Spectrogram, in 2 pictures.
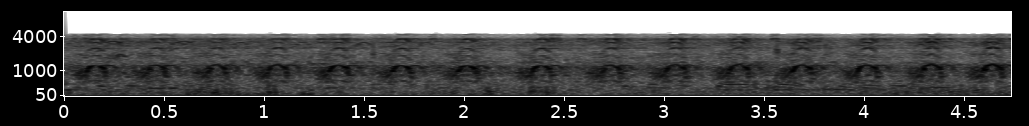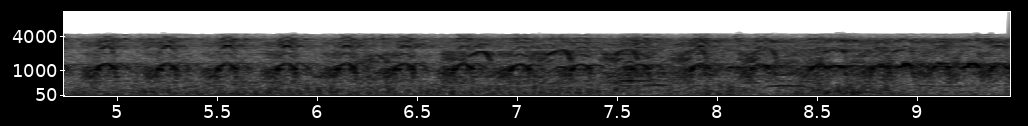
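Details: A colony of gulls at a ruined building on Alcatraz Island fills the air with harsh, nasal calls, several birds overlapping at about three calls a second, with no pause in the din.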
